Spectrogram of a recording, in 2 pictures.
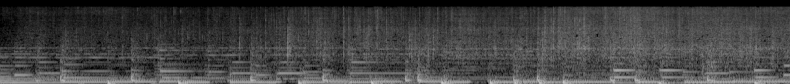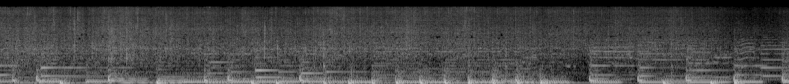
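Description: Chopped okra sizzling in hot oil in a frying pan with garlic and curry leaves as it is tipped in and stirred with a silicone spatula; the sizzle grows stronger a few seconds in. Background music with a steady beat plays underneath.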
